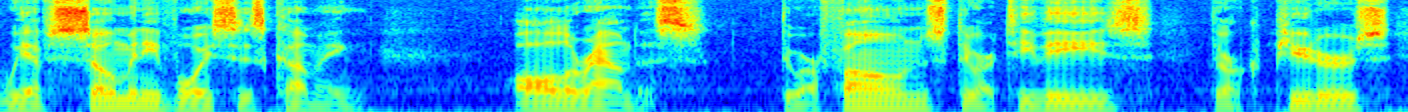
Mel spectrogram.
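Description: A man's voice: medium pitch, a bit bright, clean tone, no room sound. A man, a pastor, talking earnestly in an interview, with emphatic repeated phrases that build like preaching.

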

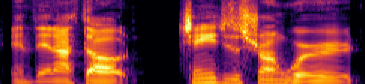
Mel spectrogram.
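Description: Young guy cohosting a podcast, lowish voice, rambles, restarts a lot, dry close mic. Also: animated, measured pace, clean tone, dry recording. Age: young adult. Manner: rambling, searches for words, quotes himself. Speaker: podcast co-host. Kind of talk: casual chat.

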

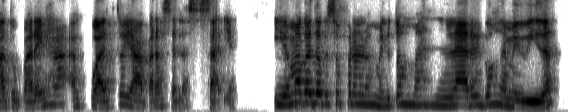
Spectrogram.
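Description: A woman guest, telling a personal story in conversation and acting out the dialogue. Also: mid-range voice. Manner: animated, acts out quoted dialogue. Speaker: interview guest.

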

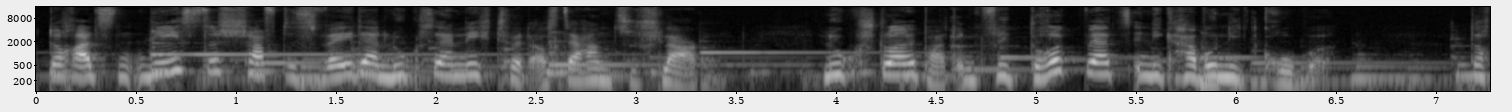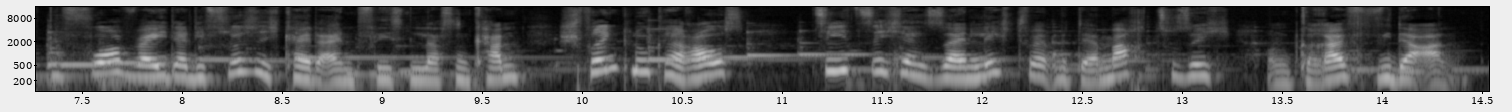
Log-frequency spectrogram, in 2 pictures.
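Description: A woman retells a story in a scripted, dramatic narration. Her voice sits on the high side. Clear music plays underneath throughout. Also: expressive, normal speed. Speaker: podcast host.

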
